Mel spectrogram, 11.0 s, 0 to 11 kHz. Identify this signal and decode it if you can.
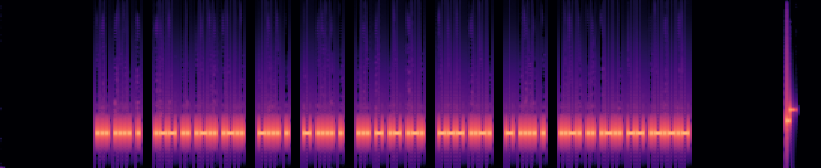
Morse code, heard as a keyed tone, about 40 wpm, 700 Hz. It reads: SHE WILL BE THE STAR OF THE FILM.
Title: Sentences from Top 1000 Words - Review Part 3 - 40wpm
